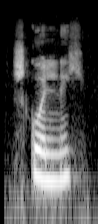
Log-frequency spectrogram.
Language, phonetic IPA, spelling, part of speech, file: Russian, [ˈʂkolʲnɨj], школьный, adjective, Ru-школьный.ogg
- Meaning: school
